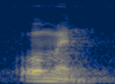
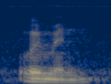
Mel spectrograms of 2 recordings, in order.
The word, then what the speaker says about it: women: So another commonly used English word with a wrong pronunciation is women, but people usually pronounce the word as woman. Okay, but the actual pronunciation is women.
